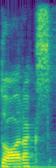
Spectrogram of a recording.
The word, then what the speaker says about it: tórax: E tórax é uma paroxítona terminada em x.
